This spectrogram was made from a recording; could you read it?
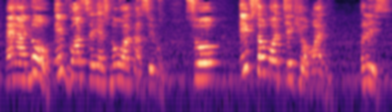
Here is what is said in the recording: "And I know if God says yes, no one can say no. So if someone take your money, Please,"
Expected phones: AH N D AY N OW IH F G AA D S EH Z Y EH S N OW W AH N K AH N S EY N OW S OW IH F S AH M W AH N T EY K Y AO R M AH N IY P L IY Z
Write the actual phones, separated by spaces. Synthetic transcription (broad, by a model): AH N AY N OW IH F G AA D S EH Y EH S N OW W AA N K AH N S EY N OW S OW IH F S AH M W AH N T EY K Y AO M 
